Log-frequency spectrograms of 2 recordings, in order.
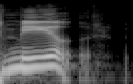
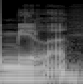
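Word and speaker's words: Miele: I've always said Mila, but it's Mille. – In the U.S., we say Mila.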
